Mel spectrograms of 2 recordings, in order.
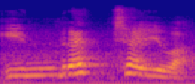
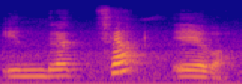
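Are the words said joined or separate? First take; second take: joined; separate. First: The words run together as one chaiva. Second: The words are said apart as cha eva. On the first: "ഏ അവിടെ silent ആയിട്ട് ചൈവ" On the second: "രണ്ട് വാക്കാണ്"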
